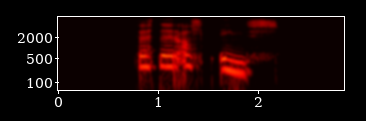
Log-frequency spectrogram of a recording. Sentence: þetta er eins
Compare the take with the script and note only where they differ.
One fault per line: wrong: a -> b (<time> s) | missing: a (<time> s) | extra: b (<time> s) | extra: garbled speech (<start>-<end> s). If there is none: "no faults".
extra: allt (1.3 s)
